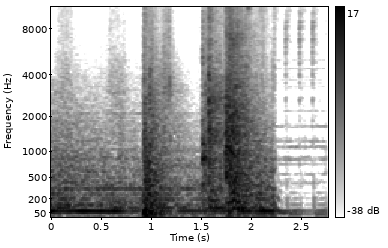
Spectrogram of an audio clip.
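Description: Heavy thuds land on a wooden door, two or three loud bangs over a constant low hum, close and booming, with no talking.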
